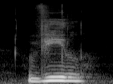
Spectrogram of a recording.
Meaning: ox, bullock
- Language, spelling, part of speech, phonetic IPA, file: Ukrainian, віл, noun, [ʋʲiɫ], Uk-віл.ogg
